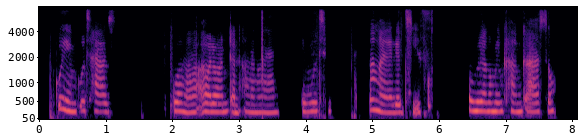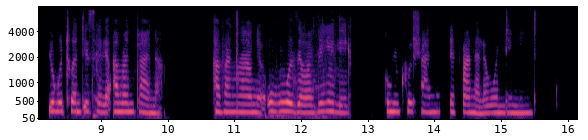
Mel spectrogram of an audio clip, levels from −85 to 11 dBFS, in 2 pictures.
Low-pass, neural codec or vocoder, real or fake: 7.2 kHz; codec, 16 kHz, 2 kbps, X-Codec, HuBERT features, trained on general audio; fake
